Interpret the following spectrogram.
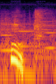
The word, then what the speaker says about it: Put: the Croatian performers they're called put P but pronounced put and they're from the put Kazi choir which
